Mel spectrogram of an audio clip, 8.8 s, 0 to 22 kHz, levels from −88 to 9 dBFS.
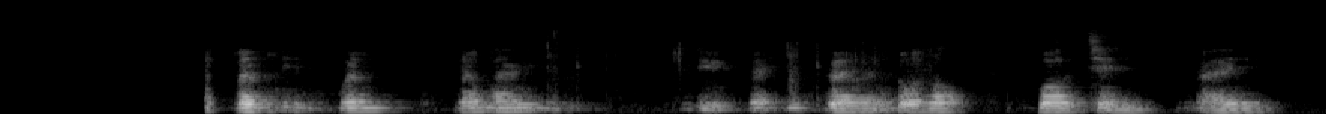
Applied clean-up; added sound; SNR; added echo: neural mask model DeepFilterNet 3.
